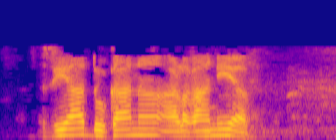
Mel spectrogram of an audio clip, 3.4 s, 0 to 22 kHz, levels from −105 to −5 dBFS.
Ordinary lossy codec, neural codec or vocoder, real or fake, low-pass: MP3, 24 kbps; none; real; 5.4 kHz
